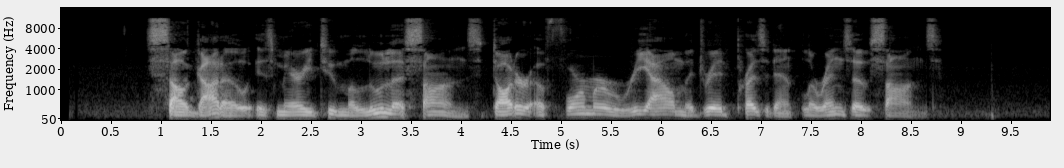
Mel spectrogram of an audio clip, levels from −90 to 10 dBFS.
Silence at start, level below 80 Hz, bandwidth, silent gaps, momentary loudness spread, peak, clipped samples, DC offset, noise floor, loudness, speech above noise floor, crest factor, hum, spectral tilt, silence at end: 0.85 s; -70 dBFS; 11.5 kHz; none; 10 LU; -2 dBFS; under 0.1%; under 0.1%; -66 dBFS; -23 LUFS; 43 dB; 22 dB; none; -5.5 dB/octave; 1.15 s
